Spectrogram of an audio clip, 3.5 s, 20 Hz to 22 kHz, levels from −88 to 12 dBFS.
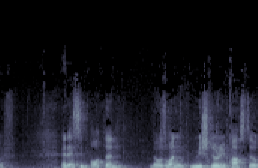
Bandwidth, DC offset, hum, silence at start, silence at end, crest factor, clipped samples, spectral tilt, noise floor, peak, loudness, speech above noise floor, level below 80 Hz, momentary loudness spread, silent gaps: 12.5 kHz; under 0.1%; none; 0 s; 0 s; 18 dB; under 0.1%; -5.5 dB/octave; -50 dBFS; -6 dBFS; -23 LUFS; 28 dB; -54 dBFS; 12 LU; none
